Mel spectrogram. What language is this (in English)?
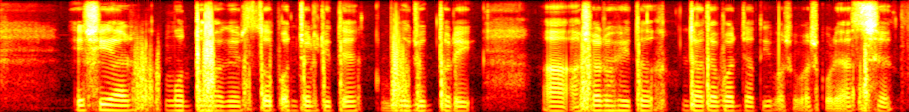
Bangla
